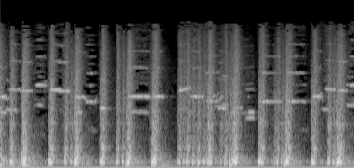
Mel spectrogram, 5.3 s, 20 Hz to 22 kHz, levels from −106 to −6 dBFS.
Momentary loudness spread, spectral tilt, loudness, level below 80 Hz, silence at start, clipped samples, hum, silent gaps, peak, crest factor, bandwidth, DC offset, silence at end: 4 LU; -6.5 dB/octave; -29 LUFS; -60 dBFS; 0 s; under 0.1%; none; none; -10 dBFS; 18 dB; 12 kHz; 2%; 0 s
